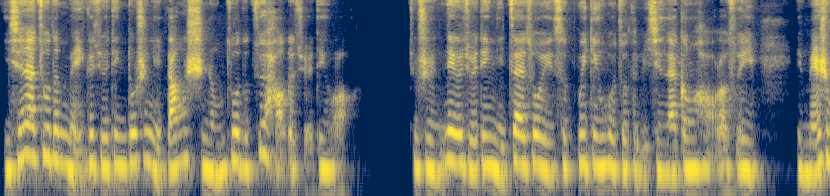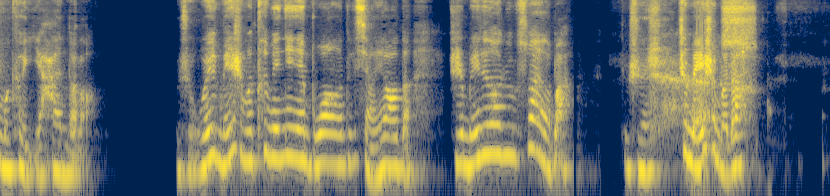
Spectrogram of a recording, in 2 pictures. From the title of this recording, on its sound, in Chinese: 我们第一期录得有点烂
